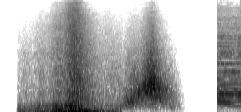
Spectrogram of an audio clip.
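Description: Two whoosh sound effects for an animated logo intro: the first longer, with a deep rumble under it, the second shorter and higher, dying away before the end.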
